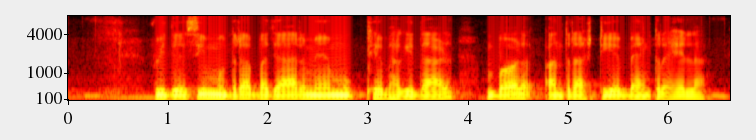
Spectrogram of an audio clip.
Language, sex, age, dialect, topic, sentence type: Bhojpuri, male, <18, Southern / Standard, banking, statement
